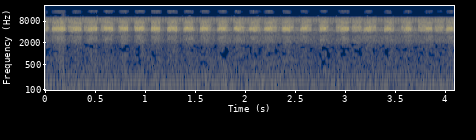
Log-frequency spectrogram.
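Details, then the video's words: Cicadas in the south of France, Provence, during summer: a sharp high buzz broken into quick throbbing pulses, roughly seven per second, continuous for the whole moment. "Canto Cigarra"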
